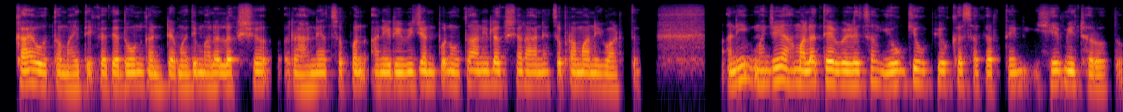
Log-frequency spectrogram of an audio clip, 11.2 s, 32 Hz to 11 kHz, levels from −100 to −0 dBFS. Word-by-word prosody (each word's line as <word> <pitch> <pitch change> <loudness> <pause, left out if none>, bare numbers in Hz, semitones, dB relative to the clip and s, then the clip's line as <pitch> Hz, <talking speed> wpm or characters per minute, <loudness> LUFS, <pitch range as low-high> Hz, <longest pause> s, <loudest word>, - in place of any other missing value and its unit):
काय 140 +1 +3
होतं 125 -2 +2
माहिती 120 +1 -3
आहे - - -10
का? 125 - +1
त्या 125 - +5
2 125 +1 +1
घंट्यामध्ये 120 +1 -1
मला 125 0 +1
लक्ष 125 +2 +1 0.4
राहण्याचं 125 +2 -3
पण 130 -1 +1
आणि 125 0 +1
रिव्हिजन 130 +1 +1
पण 135 - 0
होतं 130 +2 -3
आणि 135 -1 +1
लक्ष 140 0 -1
राहण्याचं 130 0 -2
प्रमाणही 125 -1 0
वाढतं. 115 -1 -6 0.9
आणि - - +1
म्हणजे 145 +4 +1
आम्हाला 145 -2 +3
त्या 150 - +10
वेळेचा 135 +2 +4
योग्य 135 +3 +2
उपयोग 140 -1 -2
कसा 135 0 -3
करते 245 0 -2 0.4
हे 140 - +3
मी 135 - +5
ठरवतो. 115 -1 -3
130 Hz, 175 wpm, -23 LUFS, 125-140 Hz, 0.9 s, त्या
